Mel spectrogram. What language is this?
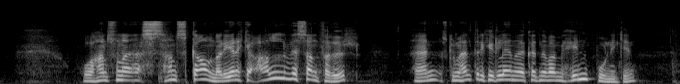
Icelandic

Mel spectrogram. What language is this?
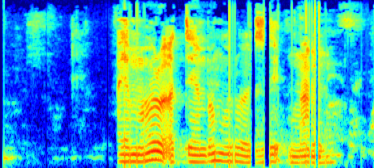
Kinyarwanda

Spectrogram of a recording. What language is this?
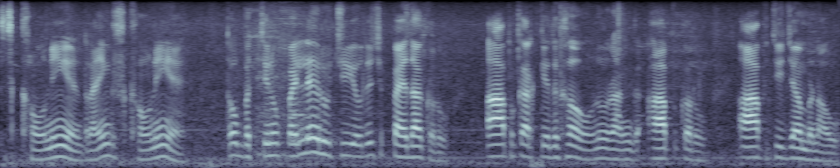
Punjabi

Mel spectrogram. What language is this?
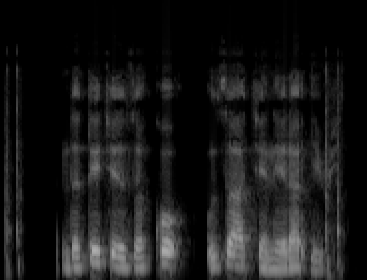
Kinyarwanda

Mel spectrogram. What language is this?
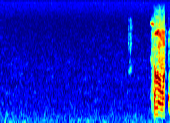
Tamil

